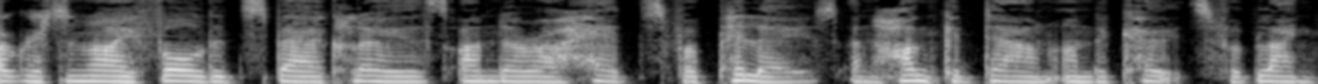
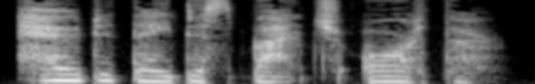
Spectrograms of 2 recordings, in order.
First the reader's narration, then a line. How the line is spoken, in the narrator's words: Margaret whispered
